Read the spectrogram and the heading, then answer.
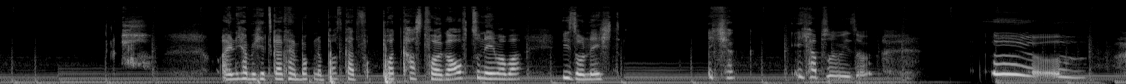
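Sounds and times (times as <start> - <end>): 
person yawning: 1.1 - 1.6, 9.8 - 11.2
speech: 2.2 - 6.3, 7.1 - 9.1, 10.0 - 11.2.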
